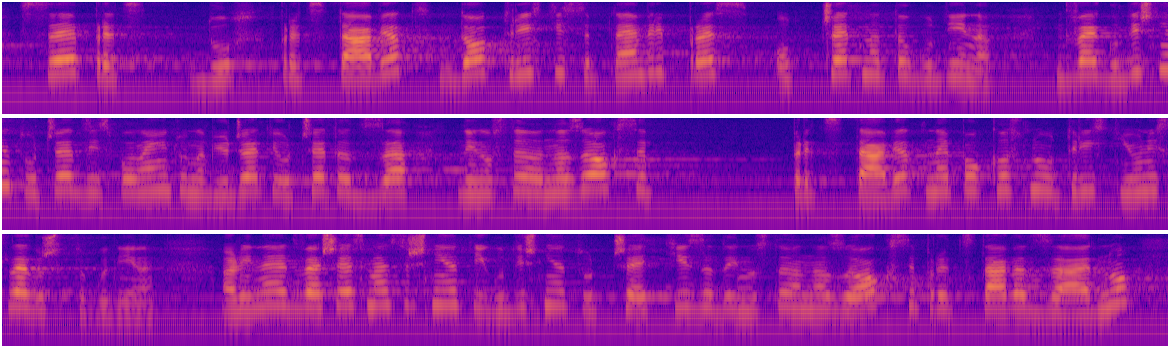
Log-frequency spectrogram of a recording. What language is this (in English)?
Bulgarian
